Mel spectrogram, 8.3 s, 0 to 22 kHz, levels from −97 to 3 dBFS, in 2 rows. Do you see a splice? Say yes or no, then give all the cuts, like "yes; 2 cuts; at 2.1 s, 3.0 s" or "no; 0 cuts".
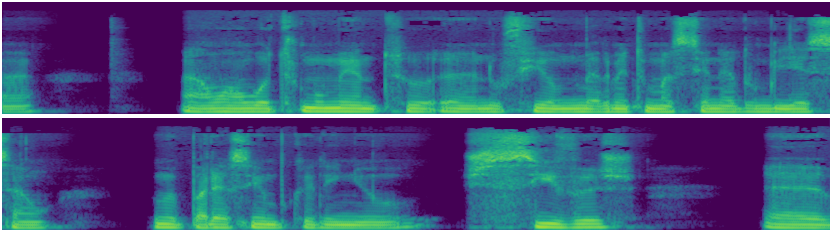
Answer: no; 0 cuts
